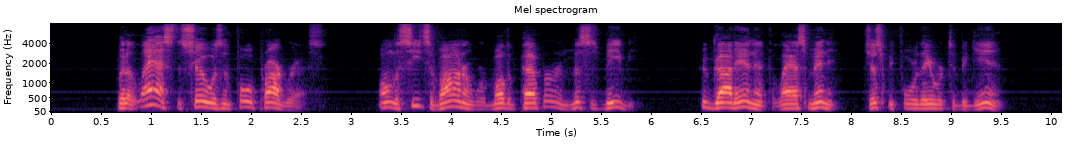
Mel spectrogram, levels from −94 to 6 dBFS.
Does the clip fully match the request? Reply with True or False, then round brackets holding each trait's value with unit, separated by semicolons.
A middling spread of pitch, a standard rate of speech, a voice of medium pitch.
True (3.9 semitones; 195 wpm; 155 Hz)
